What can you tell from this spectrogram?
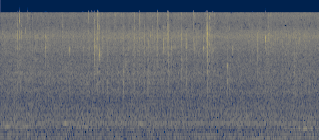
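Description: Gram-flour-battered spinach leaves deep-frying in hot oil in a pan: a steady sizzle with scattered small crackles and pops.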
